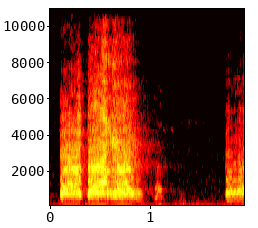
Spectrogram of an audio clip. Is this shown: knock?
no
